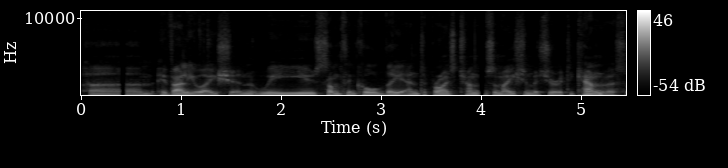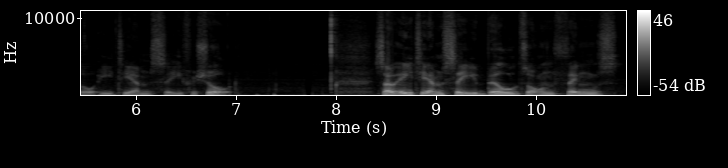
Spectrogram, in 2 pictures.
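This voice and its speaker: Guy running a webinar tutorial, lowish voice, lots of ums while he explains. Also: mellow. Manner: explanatory, thinking aloud with frequent "um" and "uh". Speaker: course instructor. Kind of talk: live online tutorial.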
